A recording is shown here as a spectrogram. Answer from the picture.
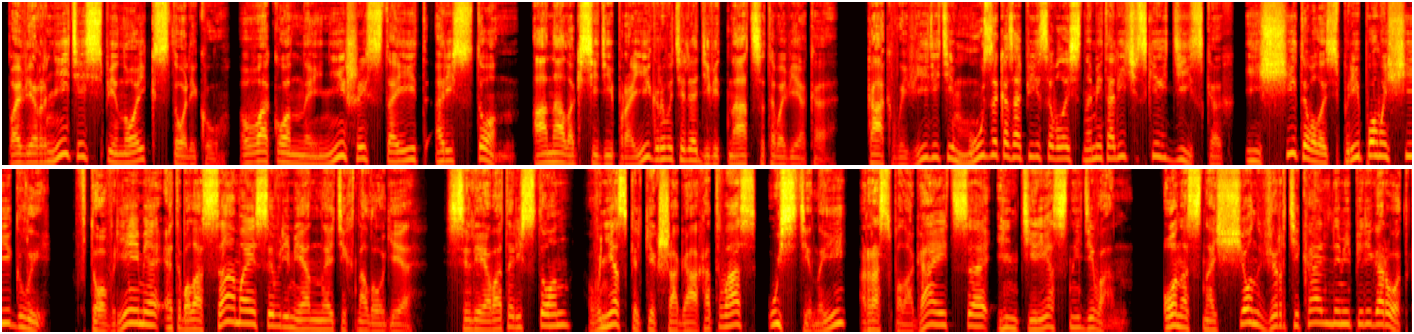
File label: Russian voice castle tour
